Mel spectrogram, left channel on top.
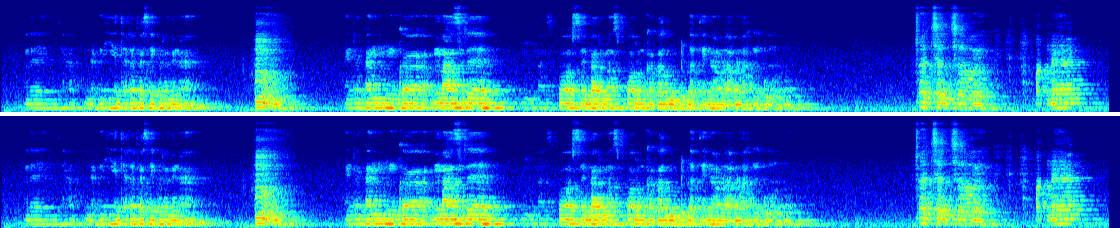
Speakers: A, on the left (about 20°); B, on the left (about 70°).
A: ᱟᱞᱮ ᱡᱟᱦᱟᱸ ᱛᱤᱱᱟᱹᱜ ᱱᱤᱭᱟᱹ ᱫᱷᱟᱨᱮ ᱯᱟᱥᱮ ᱠᱚᱨᱮ ᱢᱮᱱᱟᱜ-ᱟ᱾
B: ᱦᱩᱸ ᱦᱩᱸ᱾
A: ᱮᱰᱮᱠᱷᱟᱱ ᱱᱚᱝᱠᱟ ᱢᱟᱥ ᱨᱮ ᱢᱤᱫ ᱢᱟᱥ ᱢᱟᱥ ᱯᱚᱨ ᱥᱮ ᱵᱟᱨ ᱢᱟᱥ ᱯᱚᱨ ᱚᱱᱠᱟ ᱠᱚ ᱟᱹᱜᱩ ᱦᱚᱴᱚ ᱠᱟᱫ ᱛᱟᱦᱮᱱᱟ ᱚᱲᱟᱜ ᱚᱲᱟᱜ ᱜᱮ ᱳᱫ ᱫᱚ᱾
B: ᱟᱪᱪᱷᱟ ᱟᱪᱪᱷᱟ ᱦᱳᱭ ᱢᱟᱱᱮ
